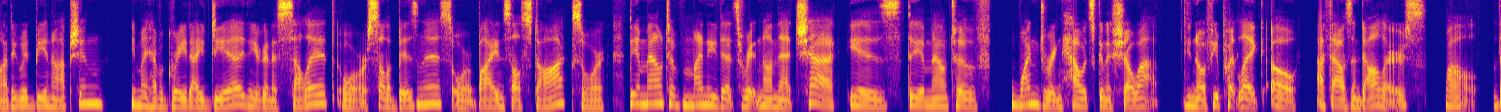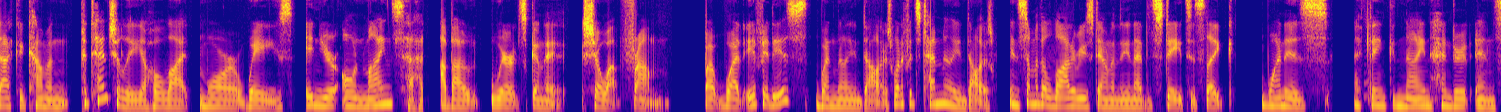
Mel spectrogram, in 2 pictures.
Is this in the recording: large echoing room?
no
